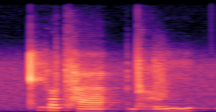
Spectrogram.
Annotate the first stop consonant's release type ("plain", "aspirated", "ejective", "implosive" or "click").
aspirated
